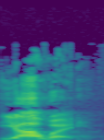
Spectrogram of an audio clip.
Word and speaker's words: Yahweh: The closest we can come to in English is Y-H-W-H, which is pronounced Yahweh, basically.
